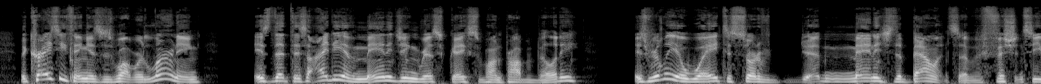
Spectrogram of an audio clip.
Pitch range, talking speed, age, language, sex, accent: 110-155 Hz, 175 wpm, 40-59, English, male, American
